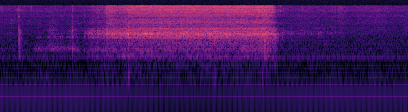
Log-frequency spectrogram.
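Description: A long drag on an e-cigarette: a steady airy hiss of air and vapour drawn through the device for about two and a half seconds, louder in its second half, then cutting off.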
